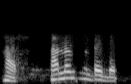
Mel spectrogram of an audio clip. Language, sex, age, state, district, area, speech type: Kannada, female, 18-30, Karnataka, Gulbarga, urban, conversation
